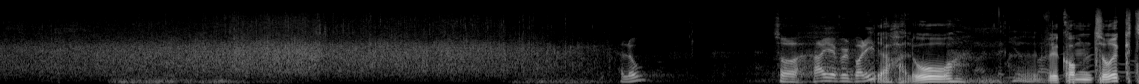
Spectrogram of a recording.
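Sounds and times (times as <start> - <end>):
audience applause: 0.0 - 6.2
speech: 6.2 - 6.6, 7.8 - 11.3.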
